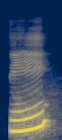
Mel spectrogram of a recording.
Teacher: یا ساکن حرف مدہ ہے، ایک الف کے برابر کھینچیں گے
